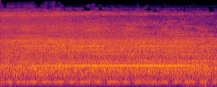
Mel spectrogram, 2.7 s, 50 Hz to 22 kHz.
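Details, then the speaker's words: Outdoor air conditioner condenser after quieting fixes, top reinstalled, cooling switched on (baseline about 73 dB): even, steady fan and compressor hum; the earlier rattle and suspected compressor buzz are gone; running normally. "I definitely notice a sound difference. I can't for sure say if it's quieter, but I don't hear the rattling that I heard before, and there was a buzzing sound that I always heard from the, I'm assuming, compressor that I'm not hearing anymore either."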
